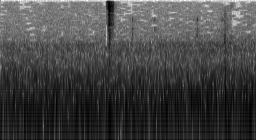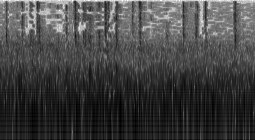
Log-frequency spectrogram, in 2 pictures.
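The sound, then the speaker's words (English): Soft, irregular clicking of keys on a computer keyboard being typed on sideways, one sharper tap near the start and then a looser flurry of quiet keystrokes over low background hiss, with no one speaking. “Sorry, I'm typing sideways, kind of.”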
